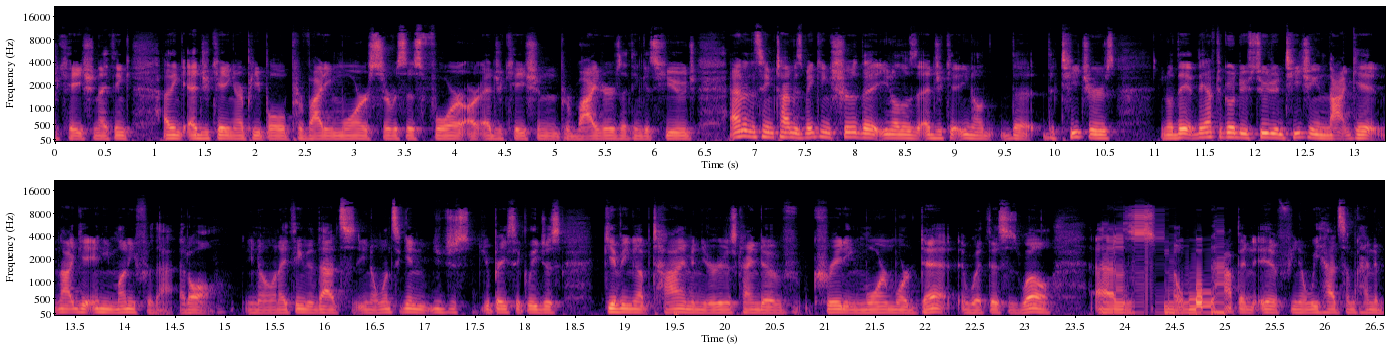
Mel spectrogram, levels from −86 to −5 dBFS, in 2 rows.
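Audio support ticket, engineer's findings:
Robotic sound from repeated short buffers, 23.73 to 25.04 s. Speech collapses into a stiff metallic buzz at 93.8 Hz that still roughly tracks the talking. Likely a starved playback/receive buffer, with the last ~10.7 ms looped while real audio gets dropped. Most of that stretch, roughly 70%, is repeats.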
